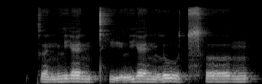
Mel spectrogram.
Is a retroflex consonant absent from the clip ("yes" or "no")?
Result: yes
